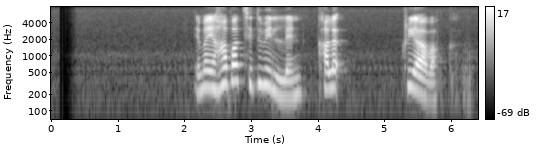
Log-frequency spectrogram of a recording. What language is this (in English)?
Sinhala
